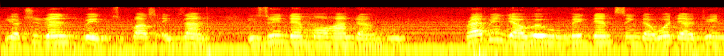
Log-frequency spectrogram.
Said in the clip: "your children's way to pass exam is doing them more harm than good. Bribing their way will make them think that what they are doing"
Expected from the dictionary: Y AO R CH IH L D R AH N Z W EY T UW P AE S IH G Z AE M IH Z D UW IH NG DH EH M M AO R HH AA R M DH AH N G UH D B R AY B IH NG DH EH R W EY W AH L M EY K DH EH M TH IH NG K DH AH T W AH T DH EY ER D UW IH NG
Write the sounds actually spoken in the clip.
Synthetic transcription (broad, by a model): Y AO CH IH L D R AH N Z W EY T UW P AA S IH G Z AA M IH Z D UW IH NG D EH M M AO HH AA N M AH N G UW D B R AY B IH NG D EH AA W EY W AH L M EY K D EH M S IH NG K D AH T W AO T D EY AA D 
